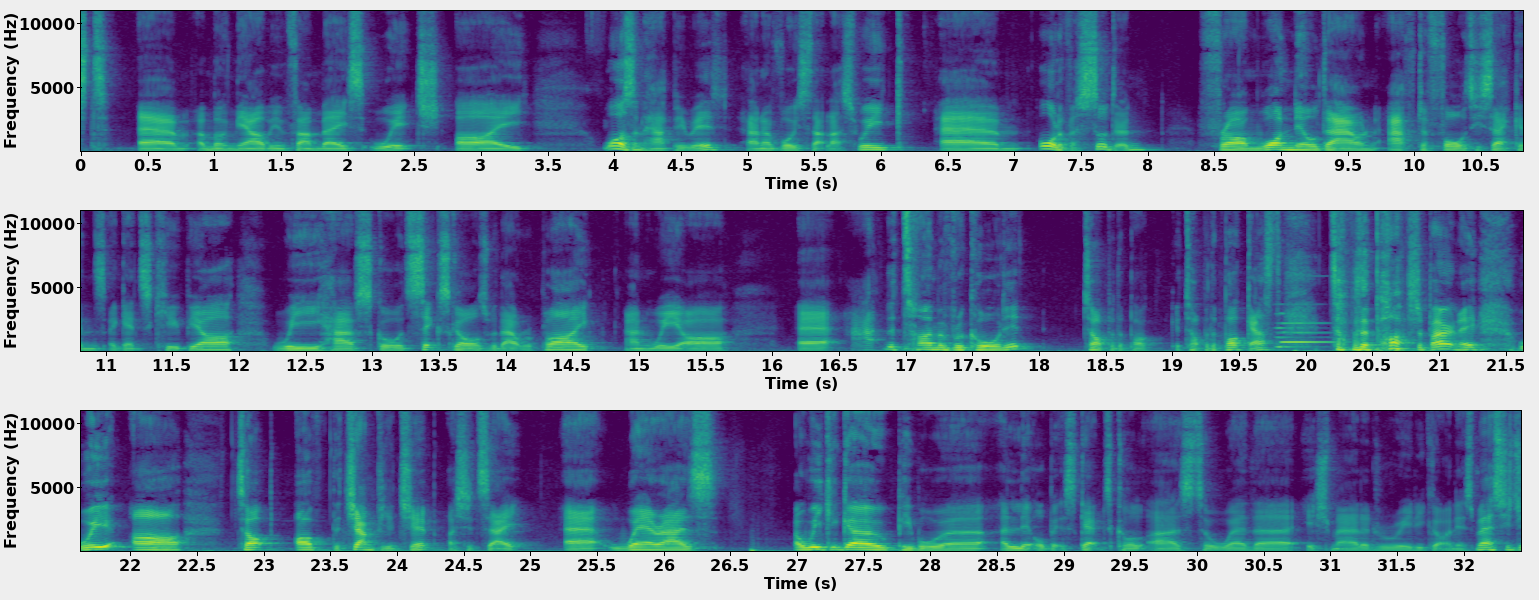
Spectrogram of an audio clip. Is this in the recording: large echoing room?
no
